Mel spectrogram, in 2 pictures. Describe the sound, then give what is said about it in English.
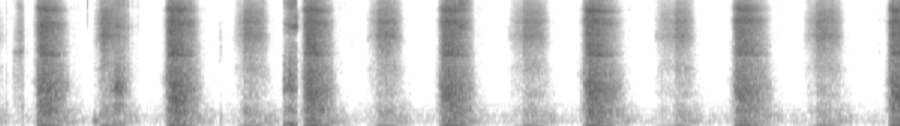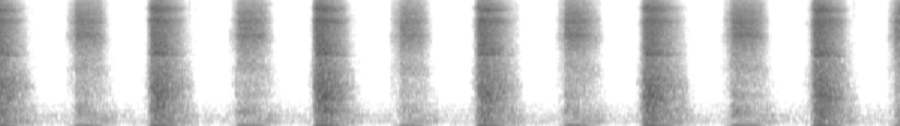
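Slow, deep breathing in and out during a one-minute breathing exercise, a long series of regular, evenly spaced airy breaths, each rising and fading in a steady rhythm, with no talking. “You breathe in, you breathe out for one minute.”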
